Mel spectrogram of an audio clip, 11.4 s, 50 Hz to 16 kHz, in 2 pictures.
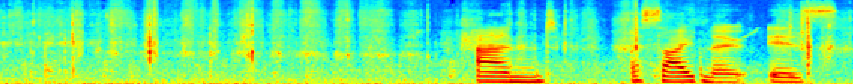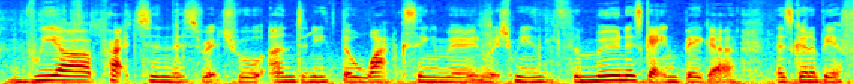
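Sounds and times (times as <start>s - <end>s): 
paper crinkling and rustling as it is rolled up: 0.0s - 7.0s
speech: 3.2s - 11.3s.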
